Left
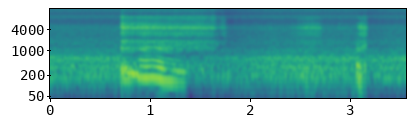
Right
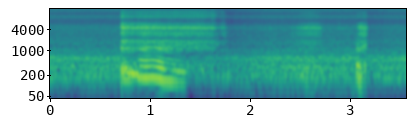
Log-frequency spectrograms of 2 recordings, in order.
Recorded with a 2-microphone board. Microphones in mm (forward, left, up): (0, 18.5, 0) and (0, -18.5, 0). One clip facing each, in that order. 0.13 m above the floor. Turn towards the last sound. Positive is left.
turn(degrees=-10)  # may be behind; listen again after turning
